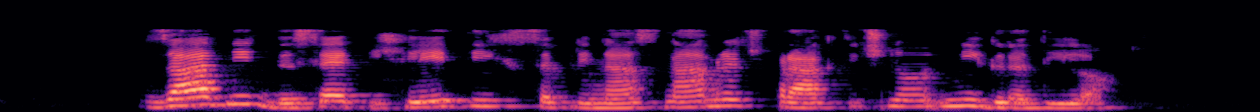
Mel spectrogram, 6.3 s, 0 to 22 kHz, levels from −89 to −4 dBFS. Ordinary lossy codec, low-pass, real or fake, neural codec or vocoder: MP3, 64 kbps; 7.2 kHz; real; none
